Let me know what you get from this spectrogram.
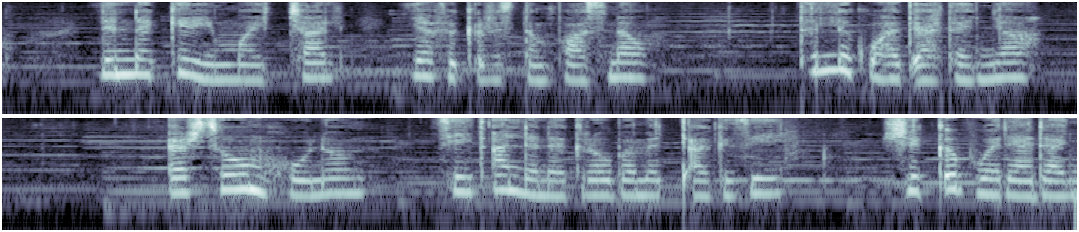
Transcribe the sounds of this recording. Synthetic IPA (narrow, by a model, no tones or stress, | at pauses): lɨnːəɡːɨɾjɛmːajɪt͡ʃːaljɛfɨkʼɨɾɨst̪ʰɨmfasnəw | t̪ʰɨlːɨkʼuhət̪ʼjat̪ʰəɲːa | ʔɨɾsomho̞nomse̞t̪ʼanlənəɡɾəwbəmət̪ʼːaɡize̞ʃɨkʼːɨbwɔd̪jad̪aɲ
